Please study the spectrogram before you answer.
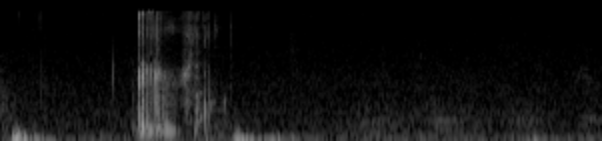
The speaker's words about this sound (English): Sorry, I just realized that you're listening to this and then you're just going to hear a big fart sound in HD.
